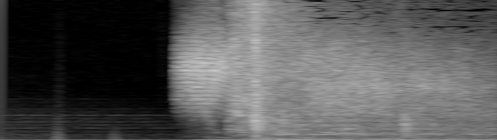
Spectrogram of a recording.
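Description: Cinematic sound-effect bed: a deep low rumble with faint repeated low strokes, then about a second in a loud rushing noise starts suddenly and carries on.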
